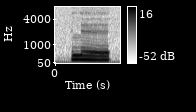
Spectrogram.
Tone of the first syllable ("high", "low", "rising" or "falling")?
low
